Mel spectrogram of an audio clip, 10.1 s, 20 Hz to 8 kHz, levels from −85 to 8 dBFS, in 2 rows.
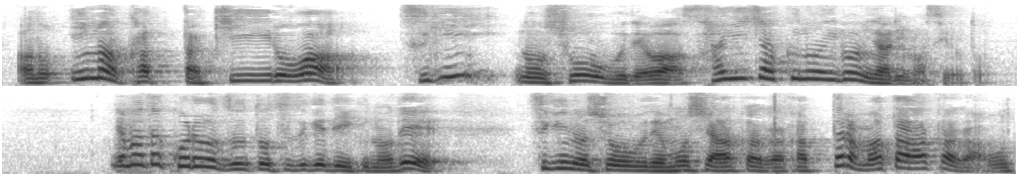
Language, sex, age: Japanese, male, 40-59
